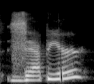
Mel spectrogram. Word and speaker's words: Zapier: According to their Twitter, how do you pronounce Zapier? It rhymes with happier.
